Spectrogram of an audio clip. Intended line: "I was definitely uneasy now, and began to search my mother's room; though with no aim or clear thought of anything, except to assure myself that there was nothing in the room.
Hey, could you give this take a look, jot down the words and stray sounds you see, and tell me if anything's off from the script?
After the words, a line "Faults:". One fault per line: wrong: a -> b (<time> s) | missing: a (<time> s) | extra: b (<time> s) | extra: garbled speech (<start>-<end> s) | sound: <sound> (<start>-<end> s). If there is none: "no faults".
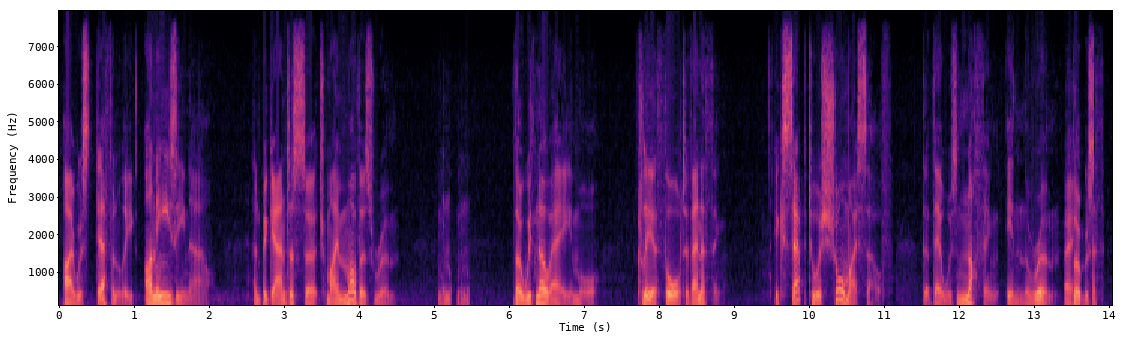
"I was definitely uneasy now, and began to search my mother's room; though with no aim or clear thought of anything, except to assure myself that there was nothing in the room. [garbled]
Faults:
sound: laugh (5.0-5.5 s)
extra: garbled speech (13.4-13.9 s)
